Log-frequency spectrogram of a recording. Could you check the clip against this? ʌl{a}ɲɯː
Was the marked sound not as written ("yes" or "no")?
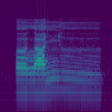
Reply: no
